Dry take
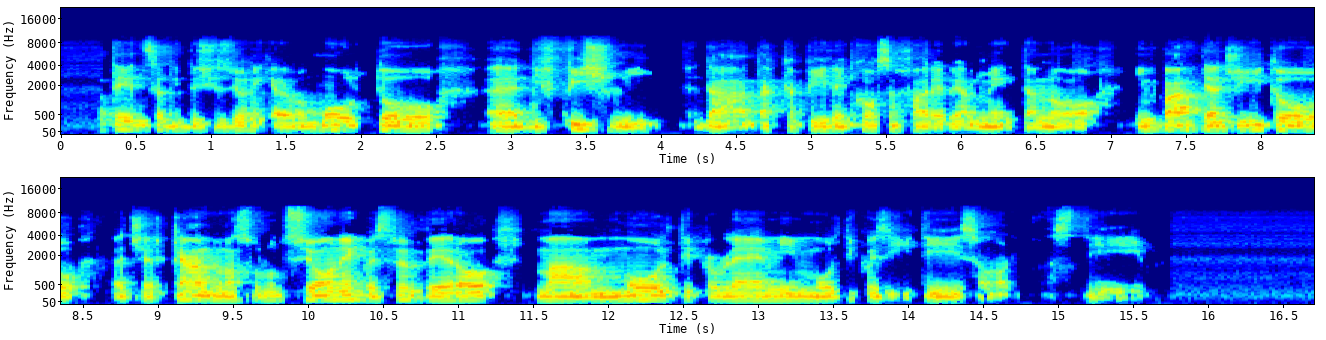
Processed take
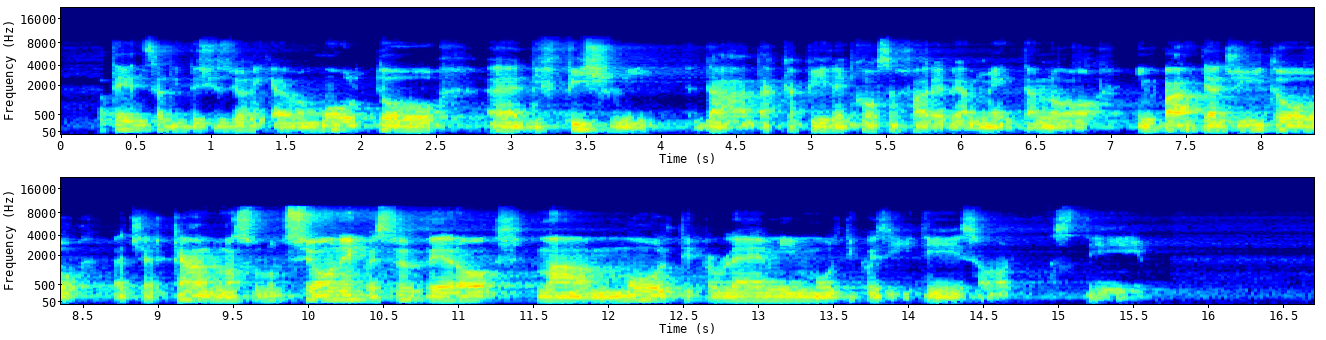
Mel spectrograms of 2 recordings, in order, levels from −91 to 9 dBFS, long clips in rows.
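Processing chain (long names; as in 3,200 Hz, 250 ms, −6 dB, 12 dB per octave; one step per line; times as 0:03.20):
0:09.40–0:11.65: parametric band 7,400 Hz +12 dB 2.3 octaves
coupled-rooms reverb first 0.27 s, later 3 s, from −18 dB, DRR 10 dB
level −6.5 dB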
